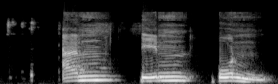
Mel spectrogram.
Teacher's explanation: Maka nunnya masuk kepada makhraj ujung lidah menyentuh ee langit-langit yang condong atau hampir menuju kepada ee bagian tempat tumbuhnya gigi seri. Tapi tidak tidak tepat di situ.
